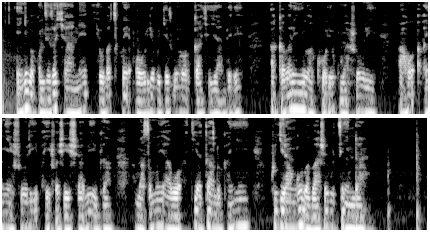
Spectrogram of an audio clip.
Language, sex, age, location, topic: Kinyarwanda, female, 25-35, Nyagatare, education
